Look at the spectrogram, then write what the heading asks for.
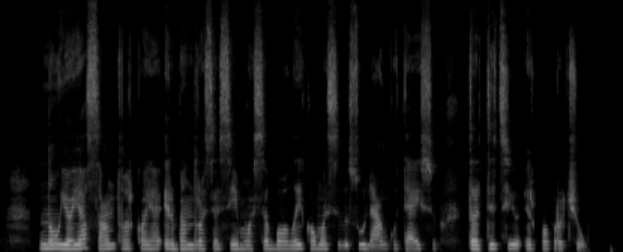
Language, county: Lithuanian, Vilnius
